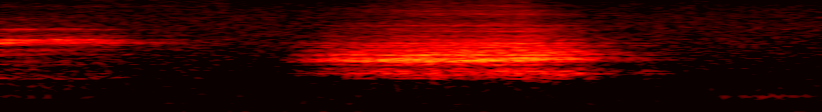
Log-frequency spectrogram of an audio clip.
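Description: A man breathing audibly while holding a standing plank: a faint breath near the start, then a longer exhale about one and a half seconds in that lasts about a second and a half.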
